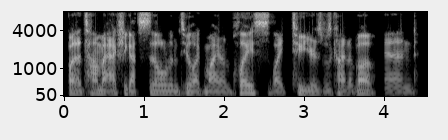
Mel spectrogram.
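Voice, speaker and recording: A man's voice: fairly low pitch, steady tone, fairly quick, fairly bright tone, no room sound. A man being interviewed, telling his story in a loose, casual way with many fillers and frequent laughs. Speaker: guest, elite runner.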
